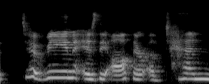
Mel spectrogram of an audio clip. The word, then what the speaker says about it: Tóibín: I'm not Irish, so I'm not going to say it with two syllables, or at least as I try to, it probably won't sound like two syllables. Tóibín is the author of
